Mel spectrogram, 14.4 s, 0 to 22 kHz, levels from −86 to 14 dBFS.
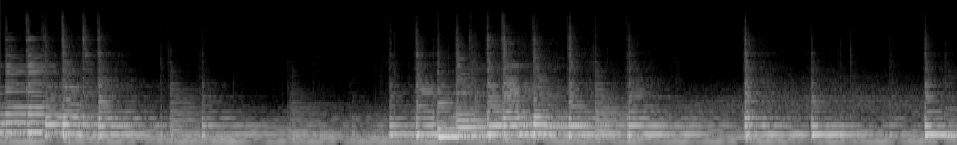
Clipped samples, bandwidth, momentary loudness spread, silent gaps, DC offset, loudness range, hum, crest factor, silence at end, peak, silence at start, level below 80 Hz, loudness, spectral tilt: under 0.1%; 8.6 kHz; 17 LU; none; under 0.1%; 12 LU; none; 18 dB; 0 s; -2 dBFS; 0 s; -36 dBFS; -21 LUFS; -9.5 dB/octave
